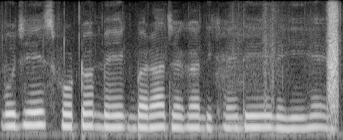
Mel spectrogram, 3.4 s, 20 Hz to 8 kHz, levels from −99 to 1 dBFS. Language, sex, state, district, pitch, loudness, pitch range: Hindi, female, Arunachal Pradesh, Papum Pare, 210 Hz, -18 LUFS, 200-225 Hz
